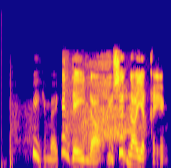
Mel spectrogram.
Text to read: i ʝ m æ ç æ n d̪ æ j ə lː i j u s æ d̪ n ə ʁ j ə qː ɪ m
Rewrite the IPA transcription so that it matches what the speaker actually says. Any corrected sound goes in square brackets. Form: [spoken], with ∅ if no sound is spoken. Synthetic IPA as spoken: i ʝ m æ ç æ n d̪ æ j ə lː [æ] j u s æ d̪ n ə ʁ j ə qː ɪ m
